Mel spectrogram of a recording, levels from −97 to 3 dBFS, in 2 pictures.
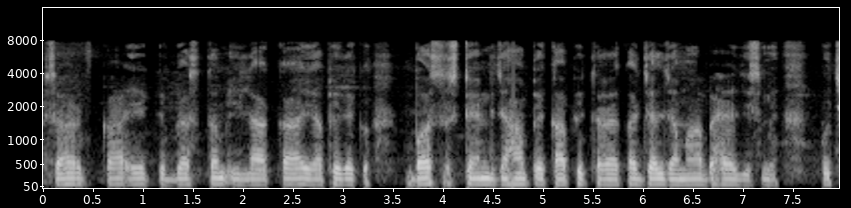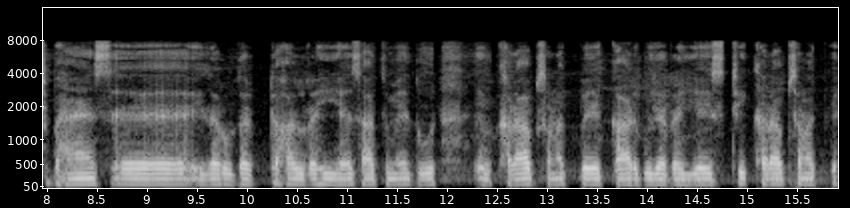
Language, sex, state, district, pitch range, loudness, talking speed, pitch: Hindi, male, Bihar, Gopalganj, 100-105 Hz, -23 LUFS, 145 wpm, 100 Hz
